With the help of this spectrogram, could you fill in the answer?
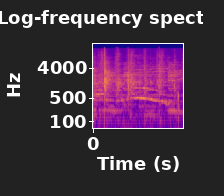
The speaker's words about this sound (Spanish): Muchas gracias. Un aplauso.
